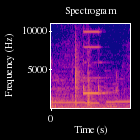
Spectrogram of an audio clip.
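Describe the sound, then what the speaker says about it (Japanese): A microwave oven heats a Lawson convenience-store cabbage and rice meal at 500 watts, giving a steady hum with a few brief clicks or beeps over about a second, close and clear, with no talking. "ちょっと電子レンジで温めたいと思います"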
